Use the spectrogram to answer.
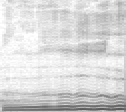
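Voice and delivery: long, drawn-out spooky ooh; ghostly ooh. Shown as a demonstration. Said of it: "Does that sound like a ghost?".

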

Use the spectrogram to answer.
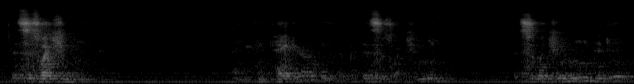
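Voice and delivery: low, very soft, direct counsel; hushed, caring firmness; straight-up, with love. Acted. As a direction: tell them plainly but lovingly. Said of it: "he did it with love".

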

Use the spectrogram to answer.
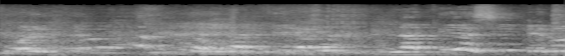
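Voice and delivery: high, laughing lad voices; hammed-up excited teen boys; teen lads gossiping. Two teen friends gossiping about the film, high and laughing.

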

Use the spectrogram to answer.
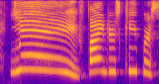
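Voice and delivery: high, joyful cry; excited squirrel. Acted. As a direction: shout it with glee. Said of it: "he cried".

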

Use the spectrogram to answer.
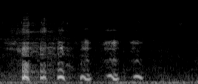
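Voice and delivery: high, soft giggle; real laugh. Real, not acted. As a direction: giggle in a high, light string. Amused during the catch. (cười khúc khích, giọng cao)

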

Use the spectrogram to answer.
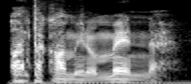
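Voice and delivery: soft, subdued plea; hushed, imploring request; pleading. A narrator's reading. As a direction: beg quietly to be released. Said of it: "sanoi Dunja rukoilevasti".

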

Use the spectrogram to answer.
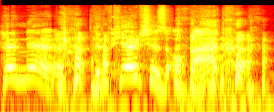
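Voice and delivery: high, slow put-on South African guide; English South African accent. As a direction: announce yourself like a hammy safari guide, English South African. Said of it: "English South African accent".

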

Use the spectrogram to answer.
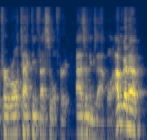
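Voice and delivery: ordinary talk, nothing marked

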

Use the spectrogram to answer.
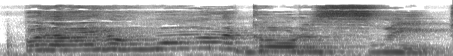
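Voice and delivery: a little one begging to stay up; whiny child. Acted.

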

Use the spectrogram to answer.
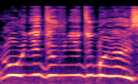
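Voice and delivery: high, loud mock teammate yell; whiny furious accusation; mock outrage. Teammate outraged over a stolen ace, mock yell. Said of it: "and then he was like".

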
